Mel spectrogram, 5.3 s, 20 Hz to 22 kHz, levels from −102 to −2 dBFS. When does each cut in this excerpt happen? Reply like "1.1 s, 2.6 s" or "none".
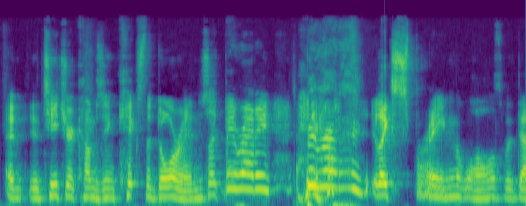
none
